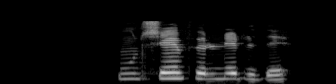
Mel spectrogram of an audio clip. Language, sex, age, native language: Icelandic, female, 7, Icelandic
